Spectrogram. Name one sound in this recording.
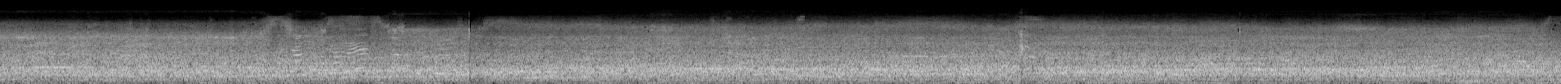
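A large crowd murmurs and chatters loudly in a big echoing hall.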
